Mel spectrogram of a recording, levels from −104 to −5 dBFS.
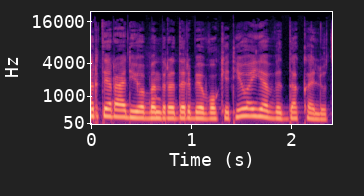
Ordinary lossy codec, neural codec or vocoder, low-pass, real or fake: MP3, 96 kbps; none; 19.8 kHz; real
